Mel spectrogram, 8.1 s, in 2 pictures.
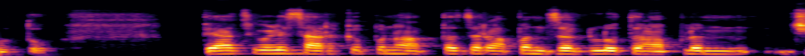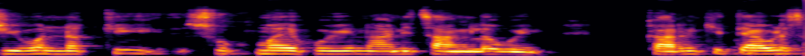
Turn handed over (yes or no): no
